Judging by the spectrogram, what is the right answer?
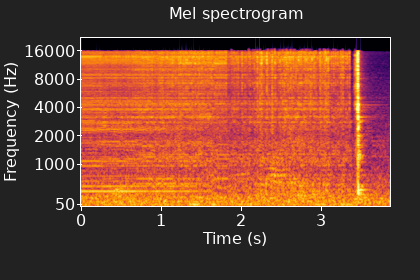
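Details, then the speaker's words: General Electric 121AC53B electromagnetic time and instantaneous overcurrent relay: faint coil hum rising as test current increases, then one sharp click as the instantaneous (50) unit picks up at about 10.2 amps; tripping correctly. "so once again I'm going to increase the current in my test I'm going to see when that instantaneous unit picks up let's watch it"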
